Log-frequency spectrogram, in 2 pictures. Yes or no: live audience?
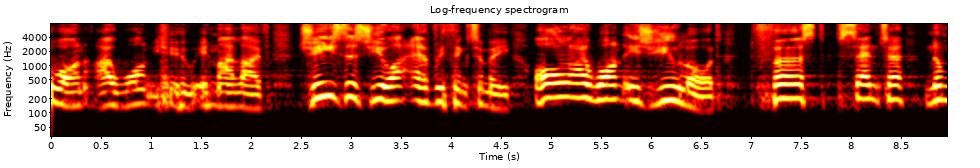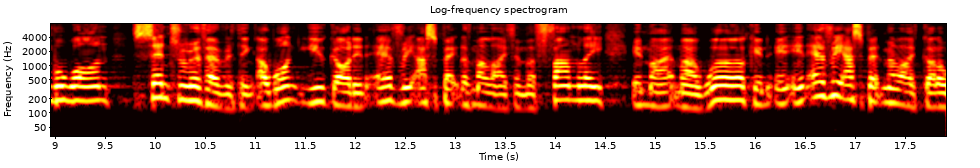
yes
